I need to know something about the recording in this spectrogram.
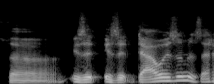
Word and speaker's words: Daoism: I mean well some people say taoism but the modern opinion uh says uh ta yeah and the thing is about dowism the idea is to return to that zero.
